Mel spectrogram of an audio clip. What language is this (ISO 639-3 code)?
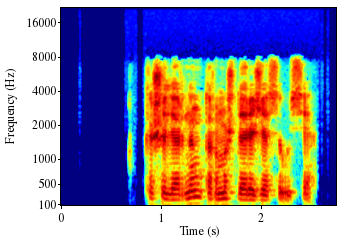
tat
